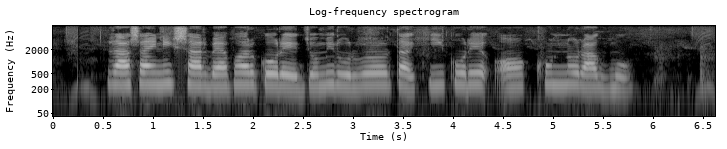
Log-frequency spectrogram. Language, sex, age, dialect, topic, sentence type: Bengali, female, <18, Rajbangshi, agriculture, question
